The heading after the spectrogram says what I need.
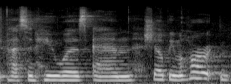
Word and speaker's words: Mahurin: who was um shelby maher she told me how to say i asked her because i kept saying it wrong she'll be her and it's a hard h and really really lovely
